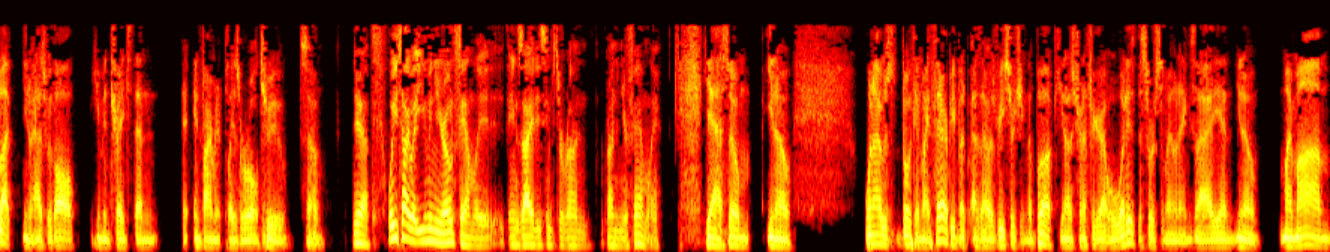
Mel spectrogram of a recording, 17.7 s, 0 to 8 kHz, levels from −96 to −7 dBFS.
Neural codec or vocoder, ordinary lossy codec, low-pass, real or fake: none; MP3, 24 kbps; 7.2 kHz; real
